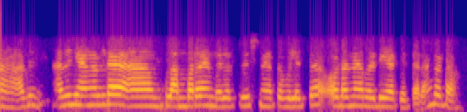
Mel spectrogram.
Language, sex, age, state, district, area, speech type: Malayalam, female, 45-60, Kerala, Pathanamthitta, rural, conversation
